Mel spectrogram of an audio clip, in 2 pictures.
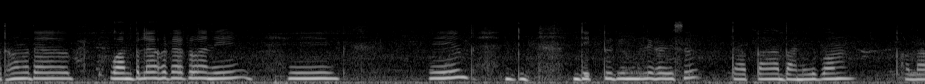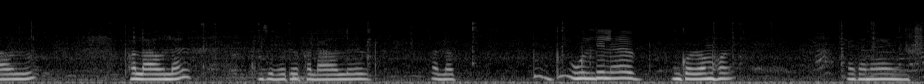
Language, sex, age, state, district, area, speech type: Assamese, female, 30-45, Assam, Sivasagar, rural, spontaneous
